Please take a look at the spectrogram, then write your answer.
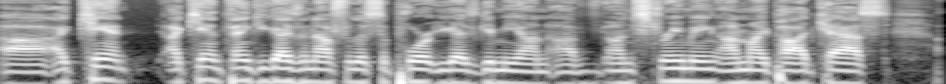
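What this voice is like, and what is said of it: Strained, worn-out voice. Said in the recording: “My voice is not gonna make it”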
